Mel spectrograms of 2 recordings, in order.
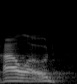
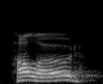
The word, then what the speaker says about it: hallowed: uh they made it they laughed because he pronounced it with an ho him and Rudy giulian instead of saying hallowed hollowed Hall h hollowed ground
